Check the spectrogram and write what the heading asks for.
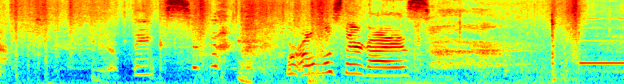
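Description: A person's voice in short, untranscribed exclamations, with a steady single-pitch tone starting near the end.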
